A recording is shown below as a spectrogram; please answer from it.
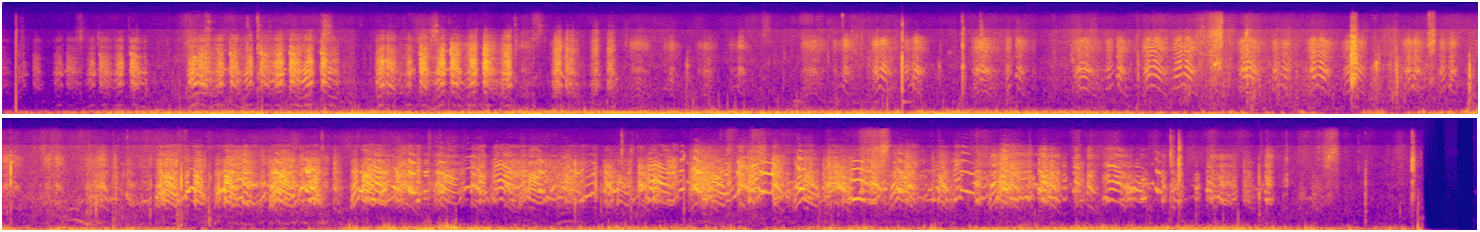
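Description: A dense penguin colony in Antarctica calls loudly and continuously, one bird starting a chant the rest mimic, overlapping honking cries rising and falling together for over twenty seconds with no pause.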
